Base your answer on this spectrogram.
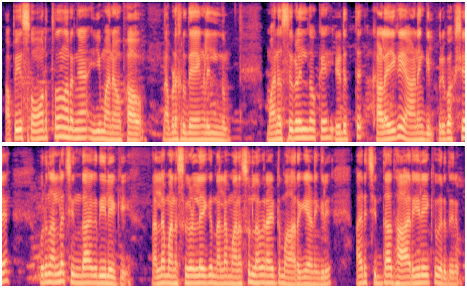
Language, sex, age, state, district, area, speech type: Malayalam, male, 18-30, Kerala, Malappuram, rural, spontaneous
